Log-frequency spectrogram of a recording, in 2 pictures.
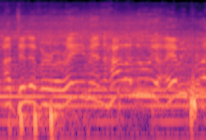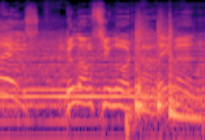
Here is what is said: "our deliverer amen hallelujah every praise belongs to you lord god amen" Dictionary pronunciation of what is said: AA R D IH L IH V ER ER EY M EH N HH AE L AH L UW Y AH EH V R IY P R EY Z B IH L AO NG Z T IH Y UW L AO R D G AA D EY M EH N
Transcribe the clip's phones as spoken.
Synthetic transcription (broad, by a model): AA D IH L IH V ER ER EY M EH N HH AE L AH L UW Y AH EH V R IY P L EY S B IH L AO NG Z T IH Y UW L AO R D G AA D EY M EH N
